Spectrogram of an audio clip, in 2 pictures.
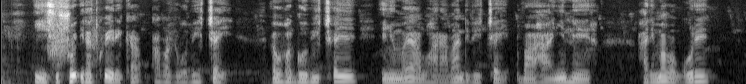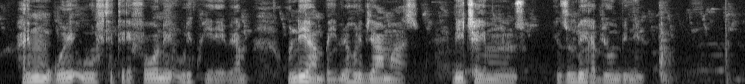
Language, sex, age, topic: Kinyarwanda, male, 18-24, government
